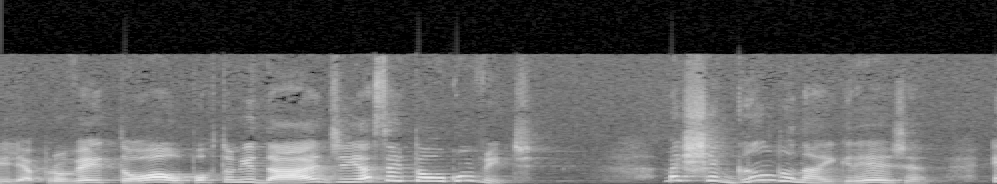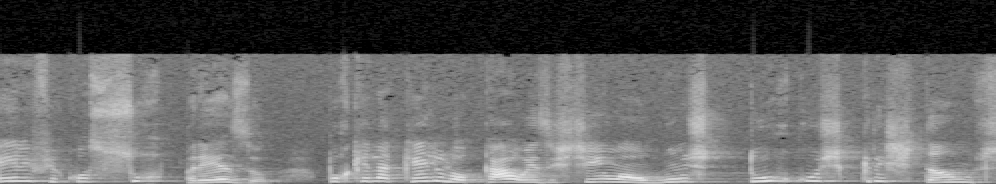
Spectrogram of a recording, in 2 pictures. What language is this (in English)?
Portuguese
